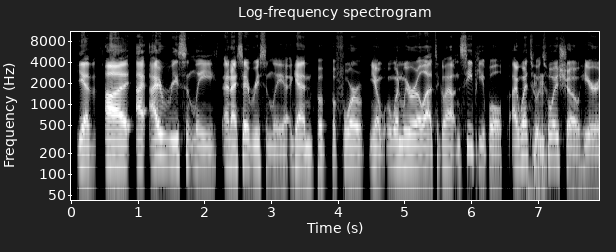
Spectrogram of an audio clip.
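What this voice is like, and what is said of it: New Jersey accent. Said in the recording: “I'm from Jersey too. You know, when I could hear it, I can hear it in your accent.”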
